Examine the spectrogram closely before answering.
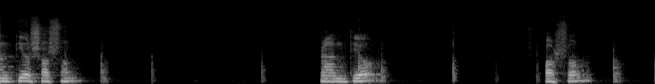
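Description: A man speaks in short bursts through a close microphone, explaining calmly.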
